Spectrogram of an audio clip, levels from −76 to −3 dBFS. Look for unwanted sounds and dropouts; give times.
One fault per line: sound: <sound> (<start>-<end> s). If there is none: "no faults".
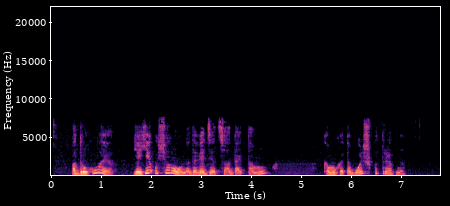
no faults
